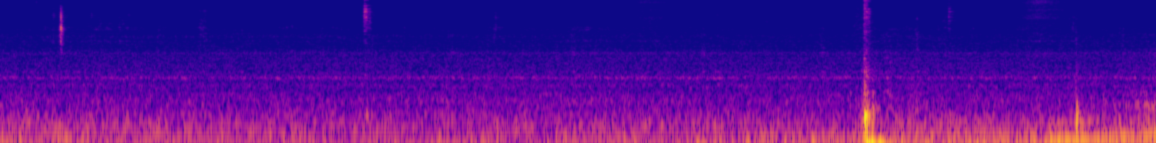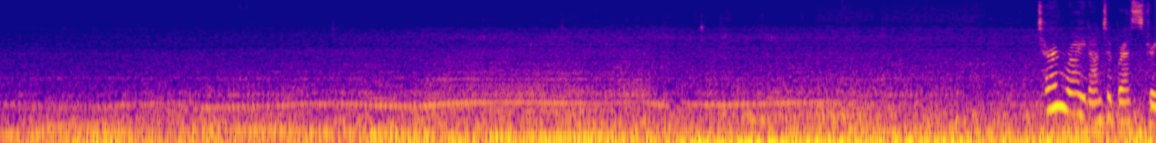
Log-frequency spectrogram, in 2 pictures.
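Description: A car engine hums from inside the car and grows louder as the car speeds up.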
